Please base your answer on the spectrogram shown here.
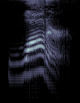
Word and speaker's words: water: We begin with a W sound and then you drop your jaw to the A as in father. W. The length of the syllable is really important. Make sure it's longer than the second syllable. The second syllable is dur. That's a flap t that shifts into an r.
